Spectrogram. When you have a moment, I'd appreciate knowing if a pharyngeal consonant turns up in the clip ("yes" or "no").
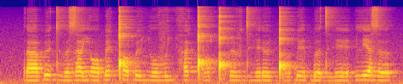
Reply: no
